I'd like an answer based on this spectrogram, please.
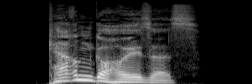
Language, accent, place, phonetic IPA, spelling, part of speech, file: German, Germany, Berlin, [ˈkɛʁnɡəˌhɔɪ̯zəs], Kerngehäuses, noun, De-Kerngehäuses.ogg
- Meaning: genitive singular of Kerngehäuse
